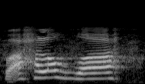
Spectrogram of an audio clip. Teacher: lafaz Allah didahului oleh huruf hijaiyah lam berharokat fathah, maka dibaca dengan tebal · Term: tafkhim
